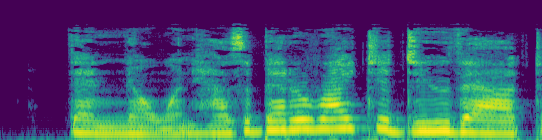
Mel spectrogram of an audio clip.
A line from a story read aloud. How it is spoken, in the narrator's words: declared Patsy soothingly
